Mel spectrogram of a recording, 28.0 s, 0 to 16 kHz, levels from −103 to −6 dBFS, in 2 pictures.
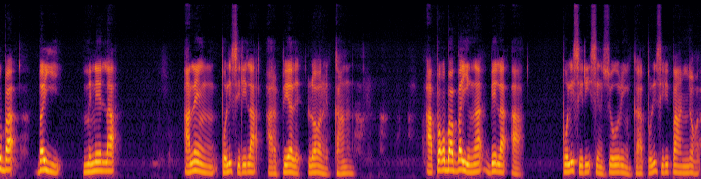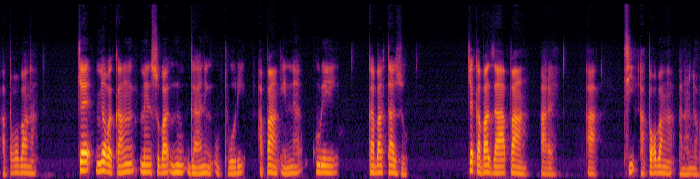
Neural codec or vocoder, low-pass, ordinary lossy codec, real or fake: autoencoder, 48 kHz, 32 numbers a frame, DAC-VAE, trained on Japanese speech; 14.4 kHz; MP3, 96 kbps; fake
